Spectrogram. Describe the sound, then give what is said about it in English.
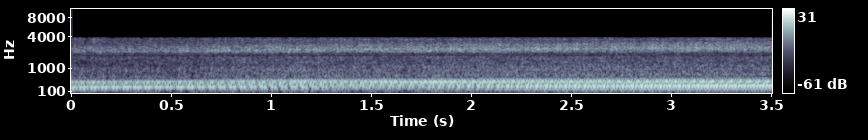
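A car engine runs loudly and steadily, holding a constant droning hum with an even pitch throughout and no other sounds over it. “Stepped on the gas like a shot.”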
